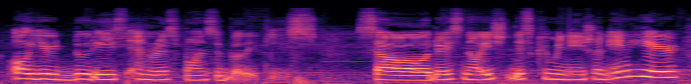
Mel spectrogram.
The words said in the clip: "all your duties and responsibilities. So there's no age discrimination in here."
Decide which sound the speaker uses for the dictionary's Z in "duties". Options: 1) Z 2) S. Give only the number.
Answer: 2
